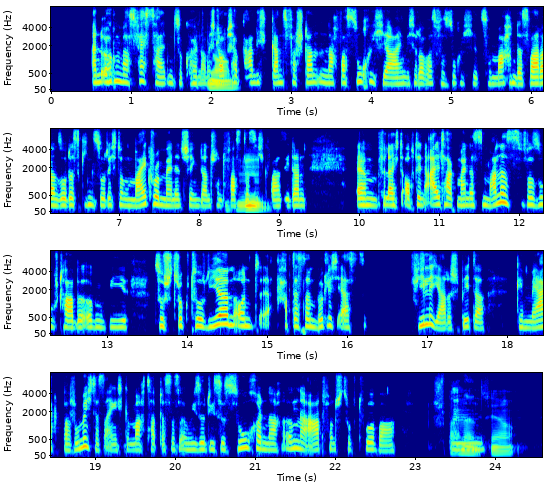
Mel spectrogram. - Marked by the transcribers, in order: in English: "Micro Managing"; other background noise
- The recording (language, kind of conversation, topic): German, podcast, Wie sieht deine Morgenroutine eigentlich aus, mal ehrlich?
